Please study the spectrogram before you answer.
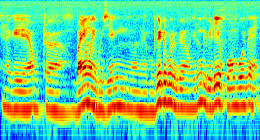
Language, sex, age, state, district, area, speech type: Tamil, male, 45-60, Tamil Nadu, Tiruppur, urban, spontaneous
